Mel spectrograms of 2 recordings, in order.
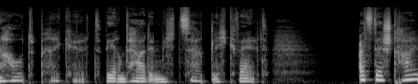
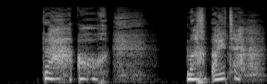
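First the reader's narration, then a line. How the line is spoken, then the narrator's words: Panting. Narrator (German): keuche ich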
